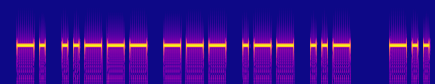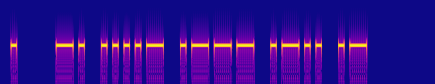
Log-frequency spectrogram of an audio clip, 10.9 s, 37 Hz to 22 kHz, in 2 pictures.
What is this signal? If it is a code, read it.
Morse code, heard as a keyed tone, about 17 wpm, 700 Hz. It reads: N2OWU DE N4JLA
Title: USA Callsign DE Callsign - 5 Characters - 17wpm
